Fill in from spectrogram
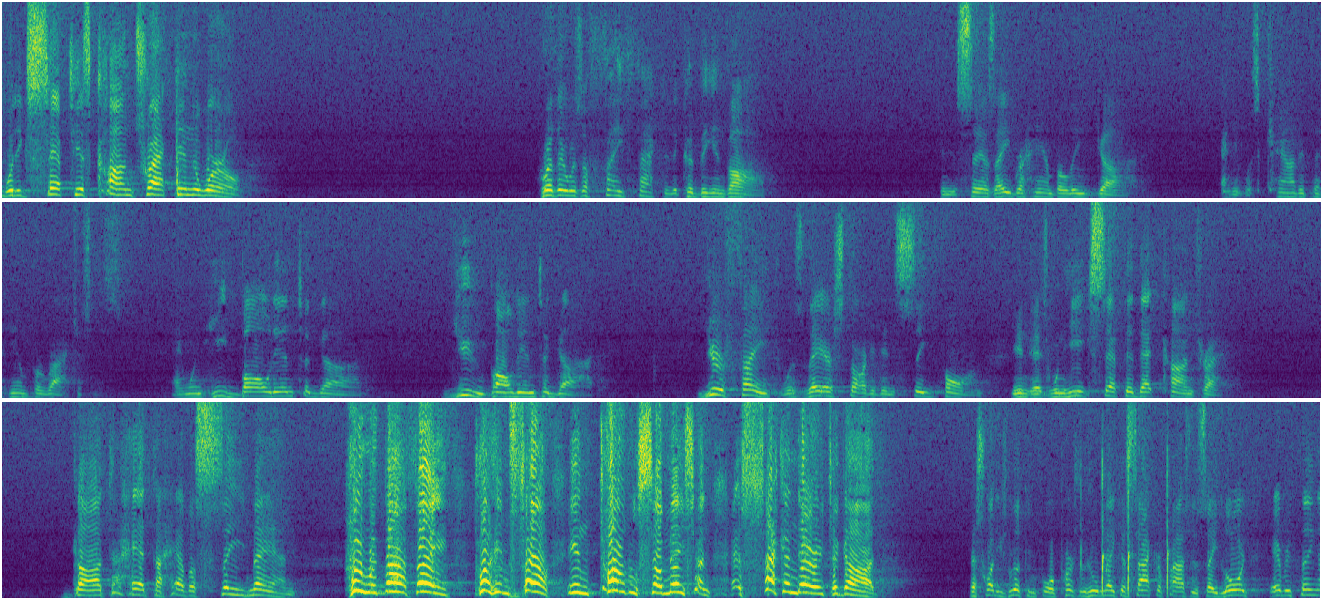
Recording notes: God's Offering (live service).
